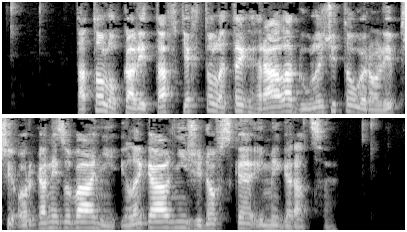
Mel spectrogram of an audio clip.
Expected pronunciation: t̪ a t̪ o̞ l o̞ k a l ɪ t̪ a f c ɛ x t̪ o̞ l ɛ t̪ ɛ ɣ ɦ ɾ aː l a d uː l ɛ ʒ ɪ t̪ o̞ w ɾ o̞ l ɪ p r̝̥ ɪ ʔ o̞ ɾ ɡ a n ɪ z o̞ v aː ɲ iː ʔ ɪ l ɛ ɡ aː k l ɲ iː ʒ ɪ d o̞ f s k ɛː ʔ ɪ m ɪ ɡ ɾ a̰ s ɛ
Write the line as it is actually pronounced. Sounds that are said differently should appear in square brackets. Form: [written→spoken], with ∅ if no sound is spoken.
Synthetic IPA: t̪ a t̪ o̞ l o̞ k a l ɪ t̪ a f c ɛ x t̪ o̞ l ɛ t̪ ɛ ɣ ɦ ɾ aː l a d uː l ɛ ʒ ɪ t̪ o̞ w ɾ o̞ l ɪ p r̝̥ ɪ ʔ o̞ ɾ ɡ a n ɪ z o̞ v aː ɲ iː ʔ ɪ l ɛ ɡ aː [k→∅] l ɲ iː ʒ ɪ d o̞ f s k ɛː ʔ ɪ m ɪ ɡ ɾ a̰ [s→t͡s] ɛ

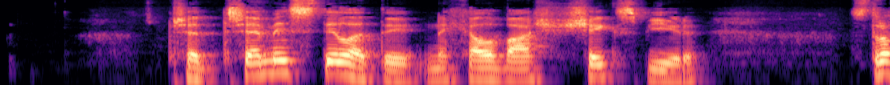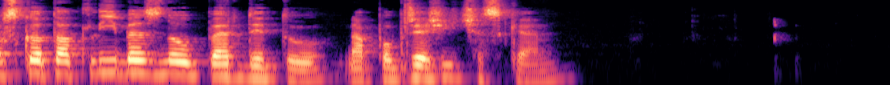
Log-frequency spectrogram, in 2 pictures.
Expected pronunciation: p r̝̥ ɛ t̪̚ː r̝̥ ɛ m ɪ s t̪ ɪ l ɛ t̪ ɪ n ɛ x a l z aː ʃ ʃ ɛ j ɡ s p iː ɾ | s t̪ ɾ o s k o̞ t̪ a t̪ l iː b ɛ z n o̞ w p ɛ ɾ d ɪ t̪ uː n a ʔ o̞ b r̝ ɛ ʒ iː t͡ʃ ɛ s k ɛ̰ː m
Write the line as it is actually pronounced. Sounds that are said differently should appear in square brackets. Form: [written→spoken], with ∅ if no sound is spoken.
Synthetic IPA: p r̝̥ ɛ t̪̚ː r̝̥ ɛ m ɪ s t̪ ɪ l ɛ t̪ ɪ n ɛ x a l [z→v] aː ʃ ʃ ɛ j [ɡ→k] s p iː ɾ | s t̪ ɾ o s k o̞ t̪ a t̪ l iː b ɛ z n o̞ w p ɛ ɾ d ɪ t̪ [uː→u] n a [ʔ→p] o̞ b r̝ ɛ ʒ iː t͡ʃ ɛ s k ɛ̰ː m

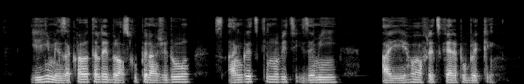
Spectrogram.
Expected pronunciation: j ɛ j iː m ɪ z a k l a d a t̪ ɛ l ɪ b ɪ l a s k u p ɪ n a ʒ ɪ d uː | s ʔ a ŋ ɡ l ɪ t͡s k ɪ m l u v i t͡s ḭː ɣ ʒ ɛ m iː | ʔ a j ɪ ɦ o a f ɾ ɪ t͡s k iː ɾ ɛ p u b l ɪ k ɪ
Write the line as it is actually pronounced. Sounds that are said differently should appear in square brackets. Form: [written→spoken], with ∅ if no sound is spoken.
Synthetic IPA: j ɛ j iː m ɪ z a k l a d a t̪ ɛ l ɪ b ɪ l a s k u p ɪ n a ʒ ɪ d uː | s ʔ a ŋ ɡ l ɪ t͡s k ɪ m l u v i t͡s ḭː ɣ [ʒ→z] ɛ m iː | ʔ a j ɪ ɦ o a f ɾ ɪ t͡s k [iː→ɛː] ɾ ɛ p u b l ɪ k ɪ

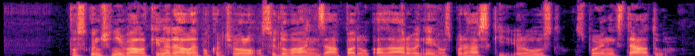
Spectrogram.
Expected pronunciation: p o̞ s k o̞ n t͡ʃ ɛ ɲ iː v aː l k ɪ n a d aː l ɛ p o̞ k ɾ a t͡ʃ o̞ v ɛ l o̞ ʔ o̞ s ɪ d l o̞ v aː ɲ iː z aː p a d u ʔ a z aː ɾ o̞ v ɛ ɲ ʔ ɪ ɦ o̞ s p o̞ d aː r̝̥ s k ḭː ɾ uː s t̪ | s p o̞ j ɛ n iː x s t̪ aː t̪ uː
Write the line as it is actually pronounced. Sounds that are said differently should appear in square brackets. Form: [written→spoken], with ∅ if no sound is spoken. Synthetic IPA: p o̞ s k o̞ n t͡ʃ ɛ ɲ iː v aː l k ɪ n a d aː l ɛ p o̞ k ɾ a t͡ʃ o̞ v [ɛ→a] l o̞ ʔ o̞ s ɪ d l o̞ v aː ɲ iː z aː p a d u ʔ a z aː ɾ o̞ v ɛ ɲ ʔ ɪ ɦ o̞ s p o̞ d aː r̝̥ s k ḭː ɾ uː s t̪ | s p o̞ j ɛ n iː x s t̪ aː t̪ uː

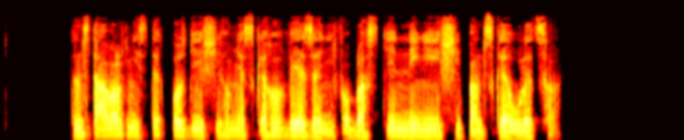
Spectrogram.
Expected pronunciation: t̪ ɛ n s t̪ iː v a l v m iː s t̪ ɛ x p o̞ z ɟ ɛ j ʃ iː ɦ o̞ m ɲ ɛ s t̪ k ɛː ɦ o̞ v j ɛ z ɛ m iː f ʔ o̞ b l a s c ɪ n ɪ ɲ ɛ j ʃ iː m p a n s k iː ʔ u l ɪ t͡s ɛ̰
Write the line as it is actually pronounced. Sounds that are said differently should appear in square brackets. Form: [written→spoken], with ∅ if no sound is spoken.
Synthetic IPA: t̪ ɛ n s t̪ [iː→aː] v a l v m iː s t̪ ɛ x p o̞ z ɟ ɛ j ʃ iː ɦ o̞ m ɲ ɛ s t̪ k ɛː ɦ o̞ v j ɛ z ɛ [m→ɲ] iː f ʔ o̞ b l a s c ɪ n ɪ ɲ ɛ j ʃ iː [m→∅] p a n s k [iː→ɛː] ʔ u l ɪ t͡s ɛ̰

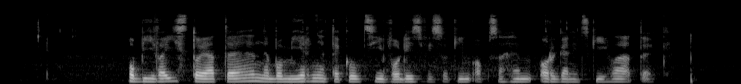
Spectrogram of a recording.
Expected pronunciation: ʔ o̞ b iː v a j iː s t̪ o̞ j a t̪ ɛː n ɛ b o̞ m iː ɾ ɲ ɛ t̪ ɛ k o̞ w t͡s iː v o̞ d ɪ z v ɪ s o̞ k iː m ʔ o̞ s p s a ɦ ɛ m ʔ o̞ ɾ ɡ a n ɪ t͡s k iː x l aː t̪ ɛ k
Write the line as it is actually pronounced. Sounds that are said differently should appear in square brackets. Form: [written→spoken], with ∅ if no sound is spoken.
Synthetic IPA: ʔ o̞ b iː v a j iː s t̪ o̞ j a t̪ ɛː n ɛ b o̞ m iː ɾ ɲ ɛ t̪ ɛ k o̞ w t͡s iː v o̞ d ɪ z v ɪ s o̞ k iː m ʔ o̞ [s→∅] p s a ɦ ɛ m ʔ o̞ ɾ ɡ a n ɪ t͡s k iː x l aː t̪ ɛ k

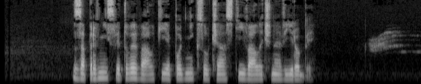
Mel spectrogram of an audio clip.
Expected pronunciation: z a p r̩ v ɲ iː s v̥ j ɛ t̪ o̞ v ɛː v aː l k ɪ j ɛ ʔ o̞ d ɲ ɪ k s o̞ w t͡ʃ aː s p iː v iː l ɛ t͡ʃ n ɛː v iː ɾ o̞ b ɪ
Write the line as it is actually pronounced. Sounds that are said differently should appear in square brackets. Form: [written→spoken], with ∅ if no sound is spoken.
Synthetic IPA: z a p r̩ v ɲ iː s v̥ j ɛ t̪ o̞ v ɛː v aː l k ɪ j ɛ [ʔ→p] o̞ d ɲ ɪ k s o̞ w t͡ʃ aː s [p→c] iː v [iː→aː] l ɛ t͡ʃ n ɛː v iː ɾ o̞ b ɪ

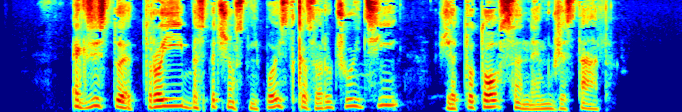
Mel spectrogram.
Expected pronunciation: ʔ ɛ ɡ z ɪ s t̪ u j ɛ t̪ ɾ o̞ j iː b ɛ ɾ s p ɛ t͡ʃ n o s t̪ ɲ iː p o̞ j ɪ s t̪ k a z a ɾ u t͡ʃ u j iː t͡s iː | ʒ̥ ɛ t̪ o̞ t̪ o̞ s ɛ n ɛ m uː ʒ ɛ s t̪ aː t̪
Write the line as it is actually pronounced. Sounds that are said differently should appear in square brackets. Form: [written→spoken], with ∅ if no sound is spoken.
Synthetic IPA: ʔ ɛ ɡ z ɪ s t̪ u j ɛ t̪ ɾ o̞ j iː b ɛ [ɾ→∅] s p ɛ t͡ʃ n o s t̪ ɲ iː p o̞ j ɪ s t̪ k a z a ɾ u t͡ʃ u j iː t͡s iː | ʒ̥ ɛ t̪ o̞ t̪ o̞ s ɛ n ɛ m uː ʒ ɛ s t̪ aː t̪

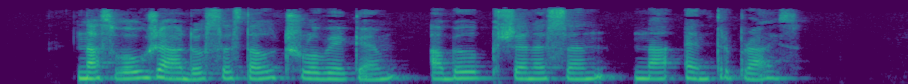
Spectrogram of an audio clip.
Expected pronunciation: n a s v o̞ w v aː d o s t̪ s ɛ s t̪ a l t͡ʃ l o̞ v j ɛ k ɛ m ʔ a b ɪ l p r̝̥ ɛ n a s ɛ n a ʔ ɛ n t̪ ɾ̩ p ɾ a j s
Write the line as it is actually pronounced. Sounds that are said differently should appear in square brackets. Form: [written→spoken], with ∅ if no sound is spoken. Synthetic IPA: n a s v o̞ w [v→ʒ] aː d o s t̪ s ɛ s t̪ a l t͡ʃ l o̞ v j ɛ k ɛ m ʔ a b ɪ l p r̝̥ ɛ n [a→ɛ] s ɛ [n→nː] a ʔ ɛ n t̪ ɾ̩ p ɾ a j s

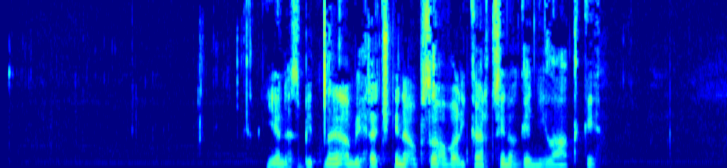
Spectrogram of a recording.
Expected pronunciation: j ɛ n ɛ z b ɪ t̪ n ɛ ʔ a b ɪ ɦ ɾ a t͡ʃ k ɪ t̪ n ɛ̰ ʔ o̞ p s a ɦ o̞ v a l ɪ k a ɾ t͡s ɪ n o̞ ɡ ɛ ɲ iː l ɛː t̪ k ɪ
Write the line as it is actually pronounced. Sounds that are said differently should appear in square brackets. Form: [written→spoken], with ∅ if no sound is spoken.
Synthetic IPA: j ɛ n ɛ z b ɪ t̪ n [ɛ→ɛː] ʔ a b ɪ ɦ ɾ a t͡ʃ k ɪ [t̪→∅] n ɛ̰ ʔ o̞ p s a ɦ o̞ v a l ɪ k a ɾ t͡s ɪ n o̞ ɡ ɛ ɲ iː l [ɛː→aː] t̪ k ɪ

